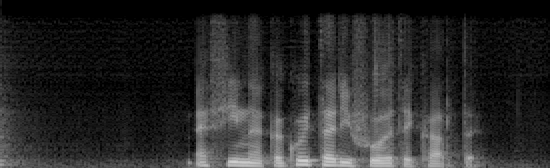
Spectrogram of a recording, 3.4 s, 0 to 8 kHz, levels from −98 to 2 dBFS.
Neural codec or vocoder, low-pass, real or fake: codec, 16 kHz, about 1 kbps, DyCAST, with the encoder's durations; 7.2 kHz; fake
